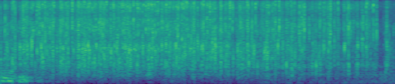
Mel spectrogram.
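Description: A crowd at an outdoor community social gathering in a village applauds, a loud, continuous wash of many clapping hands filling the whole stretch, rough and hissy like heavy rain, with a brief low thump at the start.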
